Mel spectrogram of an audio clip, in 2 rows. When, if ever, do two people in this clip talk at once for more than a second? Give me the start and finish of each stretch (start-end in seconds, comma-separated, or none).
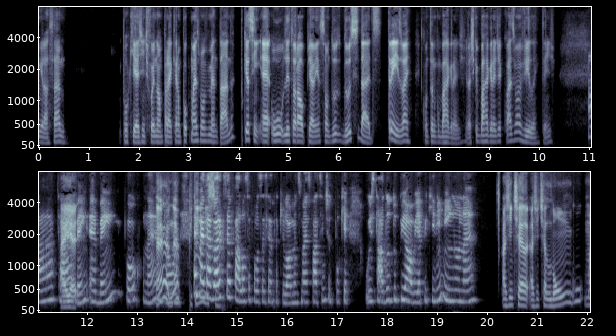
13.4-14.7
